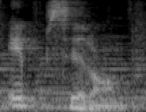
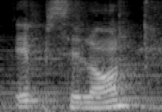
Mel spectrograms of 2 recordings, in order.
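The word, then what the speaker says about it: Ypsilon: has that sound epsilon why completely is called epsilon i i understand there are many syllables in here but y is pronounced as epsilon and in a letter in a word itself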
